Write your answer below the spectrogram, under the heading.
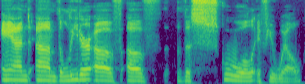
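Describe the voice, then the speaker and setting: A middle-aged man speaking casually as an author guest in an interview, animated and often repeating phrases as he goes. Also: on the high side, slow, dry recording.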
